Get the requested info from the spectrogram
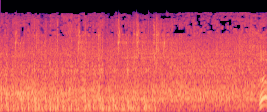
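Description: Steady hockey-arena crowd noise following a goal, with scattered faint clicks and scrapes from the ice.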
